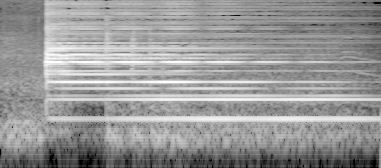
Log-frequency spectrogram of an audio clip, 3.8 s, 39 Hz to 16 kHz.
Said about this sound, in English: the honor bell tolled 400 times in the past year, and Oliveira is with us on this Memorial Day.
